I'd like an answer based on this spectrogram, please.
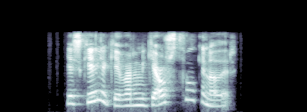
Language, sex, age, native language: Icelandic, female, 40-49, Icelandic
